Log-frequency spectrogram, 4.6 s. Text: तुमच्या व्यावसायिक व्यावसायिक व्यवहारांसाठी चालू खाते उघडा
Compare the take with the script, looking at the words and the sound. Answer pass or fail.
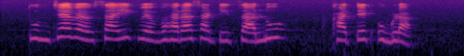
fail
